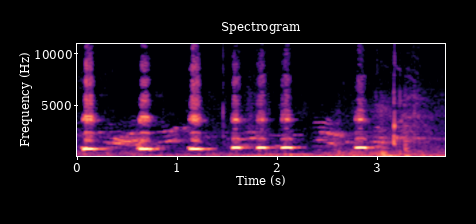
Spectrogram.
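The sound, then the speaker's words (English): A common cuckoo calls in a series of about seven short, hollow, evenly pitched notes, spaced unevenly with a quicker run in the middle, clear with no talking. “The cuckoo sounds like this.”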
